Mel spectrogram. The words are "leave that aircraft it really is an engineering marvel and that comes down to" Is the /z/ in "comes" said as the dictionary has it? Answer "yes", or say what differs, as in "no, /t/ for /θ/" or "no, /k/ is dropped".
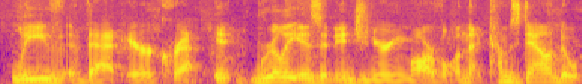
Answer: yes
